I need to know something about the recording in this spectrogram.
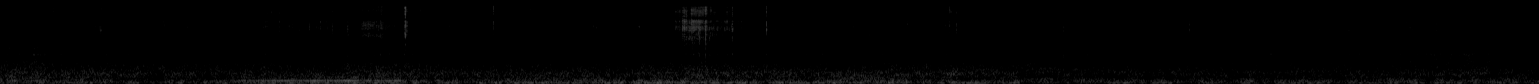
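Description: Lamb fat sizzles and crackles over charcoal.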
